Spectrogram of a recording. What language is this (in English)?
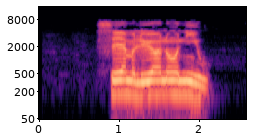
Central Kurdish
